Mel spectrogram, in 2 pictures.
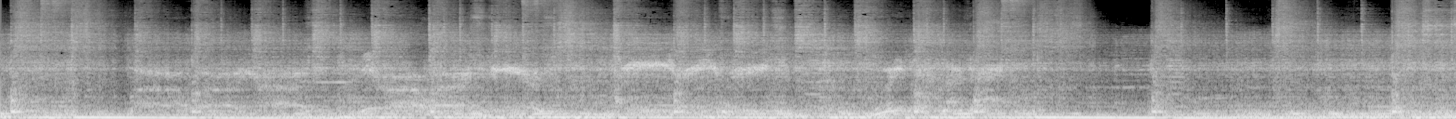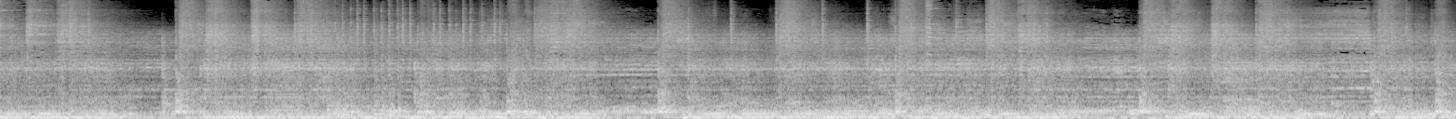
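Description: A metal band playing live and loud: distorted electric guitars and bass over a drum kit hammering out fast, dense drum and cymbal hits, with a couple of brief breaks midway.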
